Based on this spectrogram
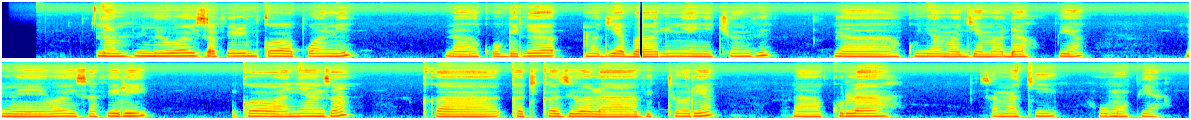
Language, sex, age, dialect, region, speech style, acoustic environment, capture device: Swahili, female, 25-34, Kenya - Mombasa, Kenya, anxious; excited, silence, mobile / Linux / Chrome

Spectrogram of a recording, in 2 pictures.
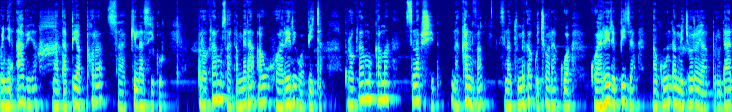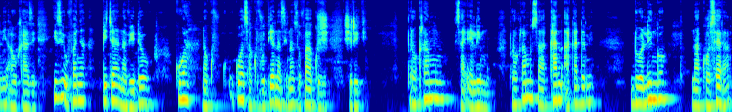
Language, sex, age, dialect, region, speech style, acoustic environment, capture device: Swahili, male, 25-34, Kenya - Mombasa, Kenya, happy, nature, mobile / Linux / Chrome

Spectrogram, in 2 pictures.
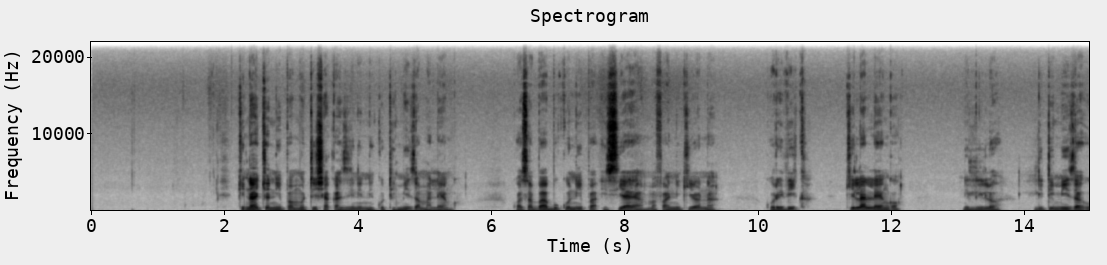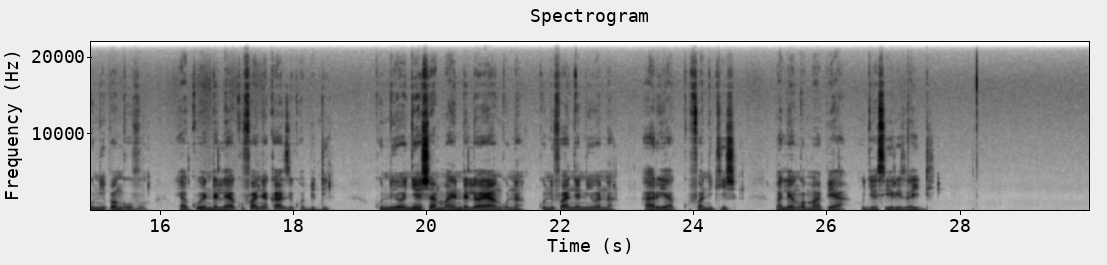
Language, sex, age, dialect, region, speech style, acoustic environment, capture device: Swahili, male, 35-44, Kenya - Mombasa, Kenya, relaxed, silence, desktop / Windows / Chrome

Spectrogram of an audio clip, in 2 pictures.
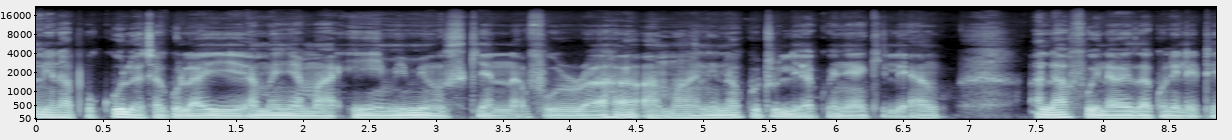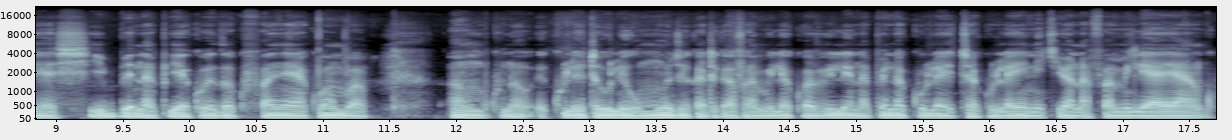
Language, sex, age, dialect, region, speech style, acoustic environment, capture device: Swahili, male, 18-24, Kenya - Nairobi Sheng-influenced, Kenya, happy; relaxed; focused; excited, silence, mobile / Linux / Chrome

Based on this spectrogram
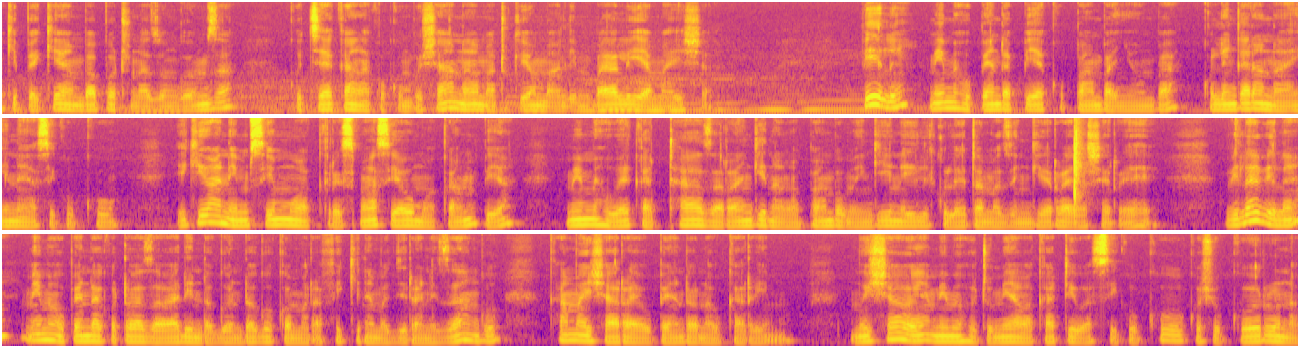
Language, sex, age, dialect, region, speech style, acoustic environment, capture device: Swahili, male, 25-34, Kenya - Nairobi Sheng-influenced, Kenya, relaxed, nature, desktop / Windows / Chrome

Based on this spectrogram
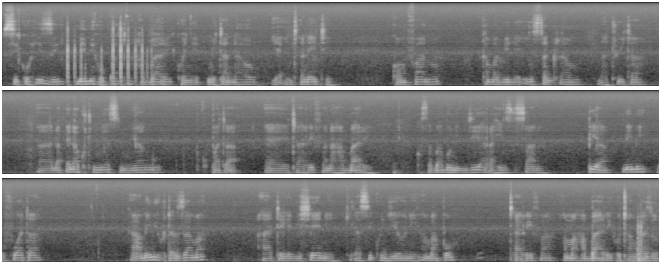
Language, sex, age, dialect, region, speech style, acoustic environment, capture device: Swahili, male, 18-24, Kenya - Nairobi Sheng-influenced, Kenya, relaxed; anxious, appliances; people talking; music, desktop / Windows / Chrome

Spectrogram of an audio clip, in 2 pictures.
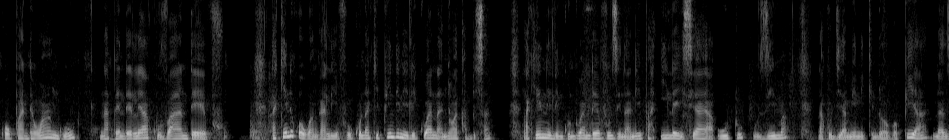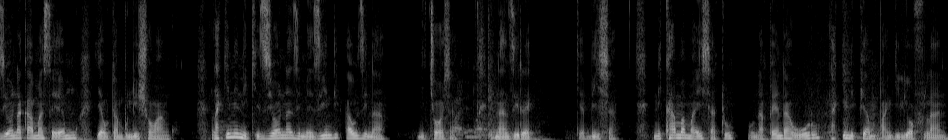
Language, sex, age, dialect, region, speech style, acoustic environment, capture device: Swahili, male, 25-34, Kenya - Nairobi Sheng-influenced, Kenya, relaxed, silence, mobile / Linux / Chrome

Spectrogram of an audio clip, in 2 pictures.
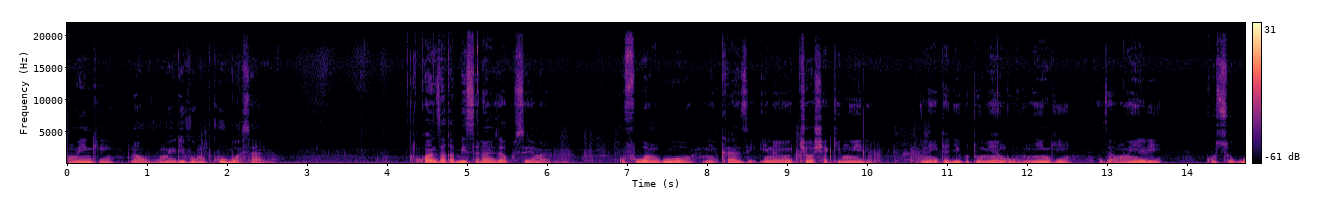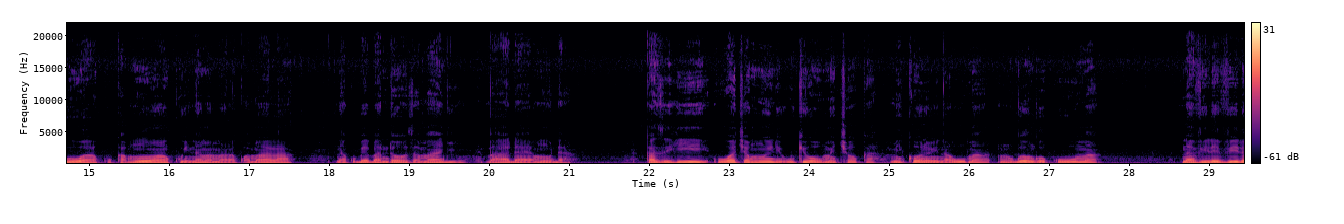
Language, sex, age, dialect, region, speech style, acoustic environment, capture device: Swahili, male, 25-34, Tanzania - Dar es Salaam, Tanzania, focused; excited; relaxed, silence; nature; appliances, mobile / macOS / Safari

